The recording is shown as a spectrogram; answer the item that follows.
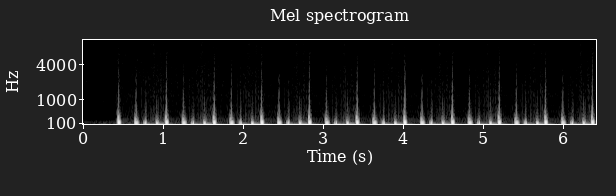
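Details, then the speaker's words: The same patient with both an S3 and an S4, recorded during expiration, now at a faster heart rate than 60 and 80 beats a minute. The rapid extra diastolic sounds fuse into a summation gallop. "At this point, the extra sounds in diastole have fused, and it is no longer possible to distinguish one from the other, or even be sure how many sounds exist."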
